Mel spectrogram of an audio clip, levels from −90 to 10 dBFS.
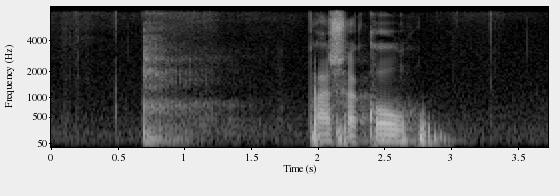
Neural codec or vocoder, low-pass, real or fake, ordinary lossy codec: none; 7.2 kHz; real; none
